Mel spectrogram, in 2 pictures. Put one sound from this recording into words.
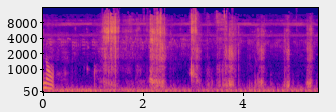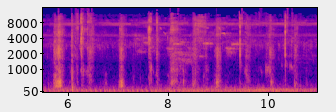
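A young woman chews crunchy food with her mouth close to the microphone.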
